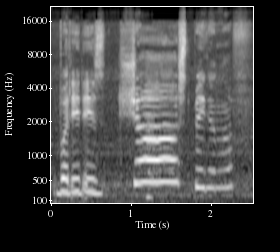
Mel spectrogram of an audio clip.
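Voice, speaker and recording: High-voiced woman running a tabletop game. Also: sing-song, slow pace, a little hiss or hum. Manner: hesitant, searching for words, laughs easily. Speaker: game master. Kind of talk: improvised tabletop game narration.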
